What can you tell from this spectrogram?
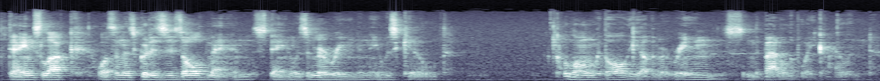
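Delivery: soft, solemn war recollection; hushed telling of a death in battle; somber. Acted. Solemnly telling boy of grandfather's death.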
